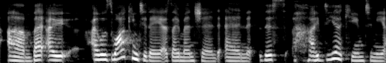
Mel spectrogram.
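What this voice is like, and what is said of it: Slightly scratchy voice. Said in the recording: “I have a bit of allergies right now, so if my voice is a little bit scratchy”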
